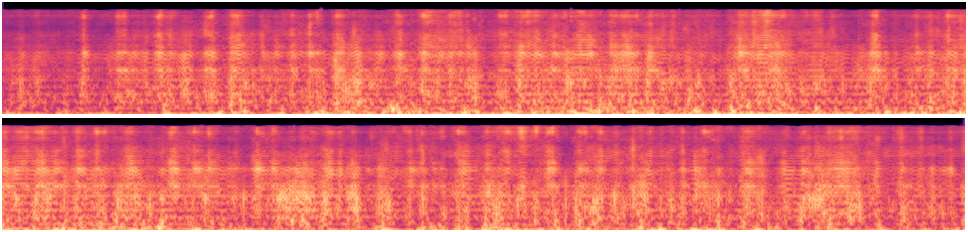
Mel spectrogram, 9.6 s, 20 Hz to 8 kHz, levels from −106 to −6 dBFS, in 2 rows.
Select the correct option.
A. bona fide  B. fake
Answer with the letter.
B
